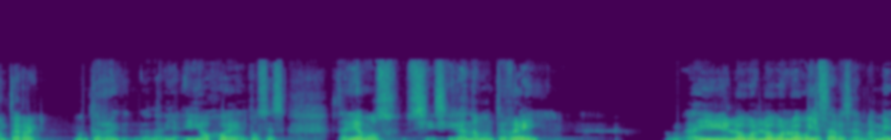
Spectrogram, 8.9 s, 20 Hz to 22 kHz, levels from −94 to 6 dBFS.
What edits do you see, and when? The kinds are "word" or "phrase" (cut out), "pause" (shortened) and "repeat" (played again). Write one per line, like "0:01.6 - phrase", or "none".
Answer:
0:07.6 - repeat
